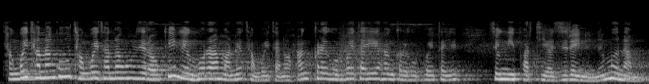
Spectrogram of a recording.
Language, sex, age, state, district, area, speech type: Bodo, female, 60+, Assam, Kokrajhar, rural, spontaneous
